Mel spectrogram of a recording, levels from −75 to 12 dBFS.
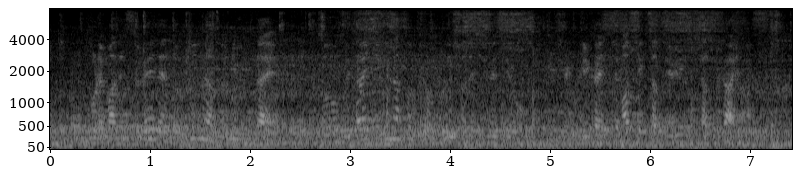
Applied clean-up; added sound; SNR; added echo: none; Vehicle; -1 dB; reverberation time 0.9 s.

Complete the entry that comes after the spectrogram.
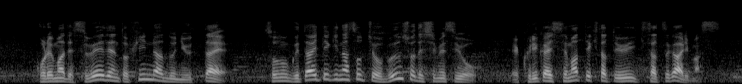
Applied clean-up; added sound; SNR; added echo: none; none; none; none.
